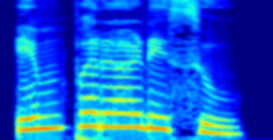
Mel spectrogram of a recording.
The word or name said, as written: ಎಂಪರಾಡಿಸು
